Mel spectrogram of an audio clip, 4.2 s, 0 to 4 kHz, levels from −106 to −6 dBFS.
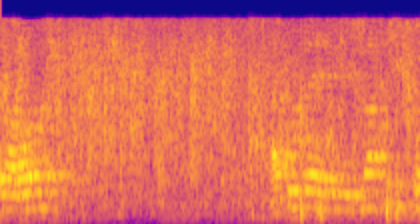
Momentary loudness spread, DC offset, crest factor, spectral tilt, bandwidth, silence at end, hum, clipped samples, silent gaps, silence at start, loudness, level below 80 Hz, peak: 9 LU; under 0.1%; 16 dB; -9.5 dB/octave; 3.4 kHz; 0 s; none; under 0.1%; none; 0 s; -18 LUFS; -46 dBFS; 0 dBFS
